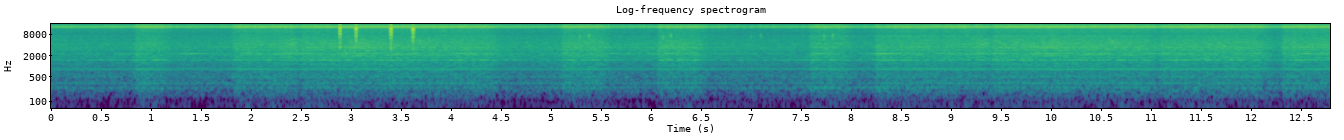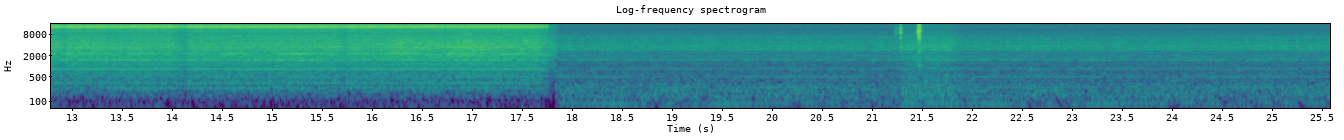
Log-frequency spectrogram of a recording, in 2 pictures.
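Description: Steady cockpit drone of a Boeing 737-800 in a flight simulator, a continuous broad engine and airflow rush that holds level, then drops to a quieter, duller hum near the end with no talk.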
